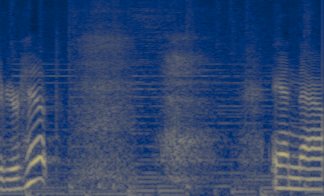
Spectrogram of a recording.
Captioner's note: inhales and exhales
